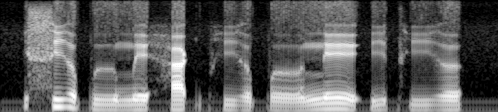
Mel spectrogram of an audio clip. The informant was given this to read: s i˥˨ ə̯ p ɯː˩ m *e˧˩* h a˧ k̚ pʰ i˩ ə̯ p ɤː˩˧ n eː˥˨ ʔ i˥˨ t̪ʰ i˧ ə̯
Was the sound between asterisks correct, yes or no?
yes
